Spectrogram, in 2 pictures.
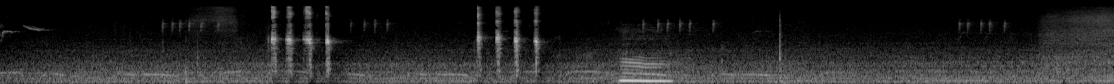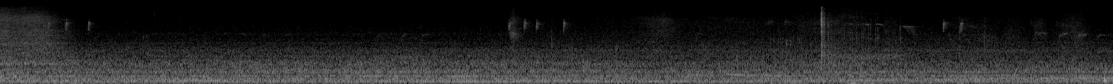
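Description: Outdoor garden ambience with faint, scattered bird chirps. Early on come two quick runs of about four sharp clicks each, followed by a brief low hum.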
